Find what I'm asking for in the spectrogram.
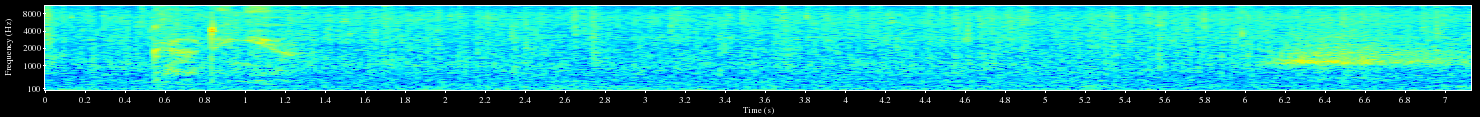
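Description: Soft steady rain hisses in the background under a close whispering voice, with a faint low rumble and a few light crackles.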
